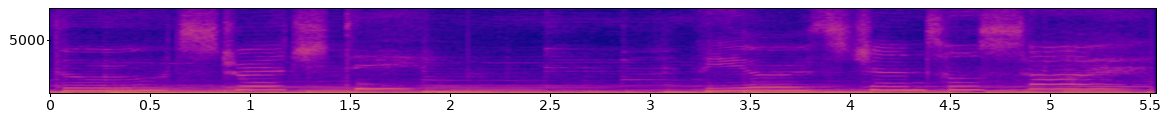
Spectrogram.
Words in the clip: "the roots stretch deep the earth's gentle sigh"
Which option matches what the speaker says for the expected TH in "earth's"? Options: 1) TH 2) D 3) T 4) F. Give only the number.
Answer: 1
